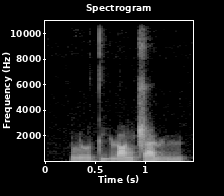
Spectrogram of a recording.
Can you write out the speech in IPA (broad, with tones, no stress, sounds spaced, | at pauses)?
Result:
l ɤ˦ t̪ i˦ ɻ ɑ˥˨ ŋ ʈ͡ʂ ä˥˨ ɻ ɻ̩˨˦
